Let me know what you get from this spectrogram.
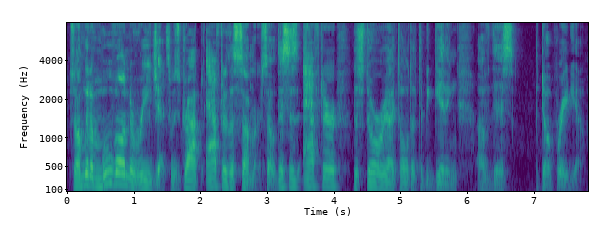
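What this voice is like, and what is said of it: New Jersey accent. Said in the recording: “Jersey accent makes that hard for me to enunciate”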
